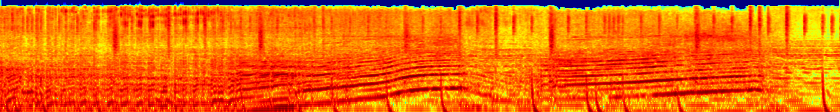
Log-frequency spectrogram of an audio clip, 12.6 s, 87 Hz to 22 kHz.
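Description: Rotary engine of a Mk1 Ford Escort revving hard, its pitch climbing and falling twice, with tyres squealing in the first few seconds. Electronic music with deep, falling bass hits plays underneath.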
